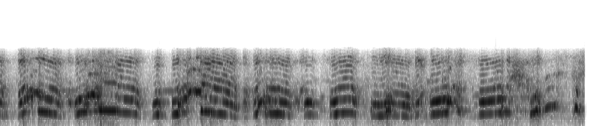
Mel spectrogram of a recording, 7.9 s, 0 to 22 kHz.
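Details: A 13-year-old girl imitates a baby crying, first with her mouth open and then closed: wailing, high-pitched voiced bursts with rising and falling pitch, an imitated baby cry.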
